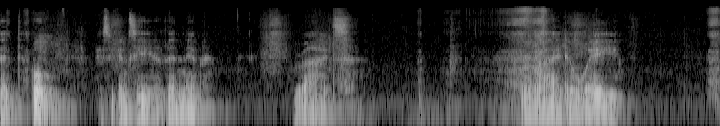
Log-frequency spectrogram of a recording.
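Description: A pen nib scratches softly across paper.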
